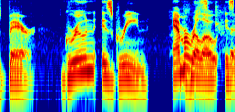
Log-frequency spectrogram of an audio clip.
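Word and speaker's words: Bexar: Beexer County is Bear.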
